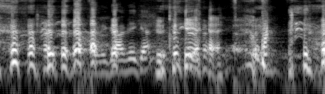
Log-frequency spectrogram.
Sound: laughter

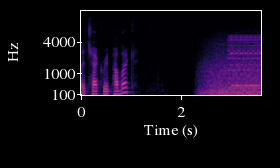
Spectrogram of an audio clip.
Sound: phone ringing

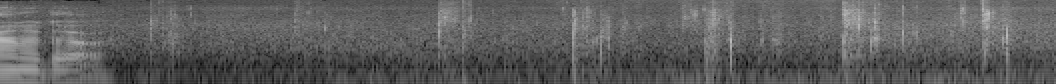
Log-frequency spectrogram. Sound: footsteps crunching on snow

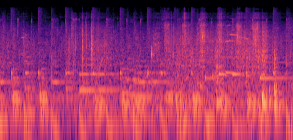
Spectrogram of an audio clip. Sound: flopping

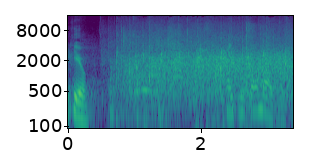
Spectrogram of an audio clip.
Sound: applause

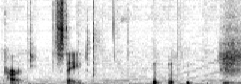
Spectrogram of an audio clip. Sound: laughs

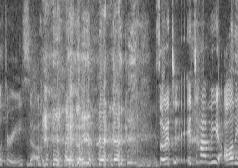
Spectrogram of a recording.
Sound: people laughing

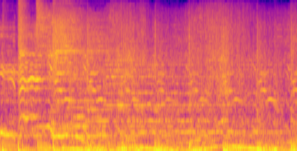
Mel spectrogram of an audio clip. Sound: motorbike revs

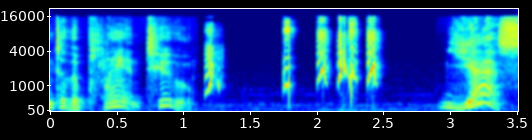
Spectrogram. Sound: squeaks squeaks

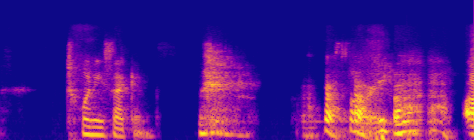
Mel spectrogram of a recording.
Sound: laugh

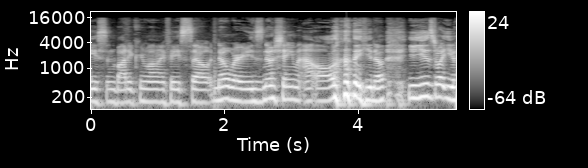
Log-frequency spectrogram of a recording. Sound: chuckles

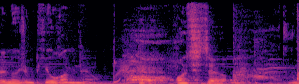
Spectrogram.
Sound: haha

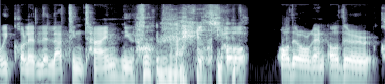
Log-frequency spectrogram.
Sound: chuckles

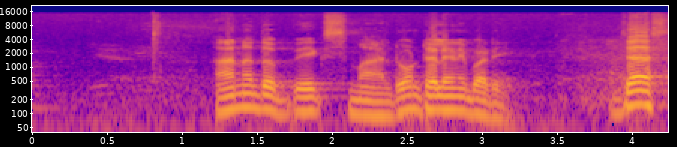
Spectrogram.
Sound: laughter; 笑聲

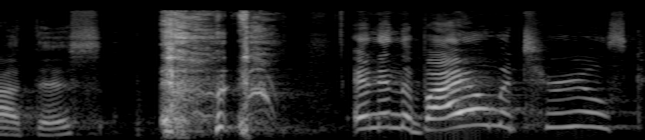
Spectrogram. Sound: coughs

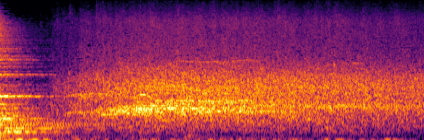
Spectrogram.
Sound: audience applauding

